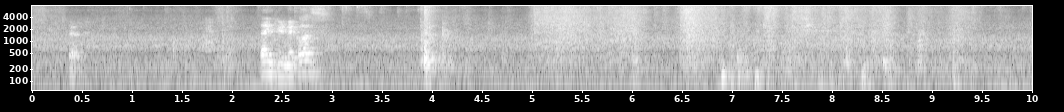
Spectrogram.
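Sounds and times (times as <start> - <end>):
paper and cardboard rustling: 5.0 - 9.7.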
